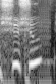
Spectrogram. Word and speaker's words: Xiu Xiu: Ça se prononce comme ça. – X-I-U, X-I-U. – Oui, bon, ça, oui, ben oui, ben c'est sûr. – Chou-chou. – Hein? Ah, voilà. – Chou-chou. – Chou-chou.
